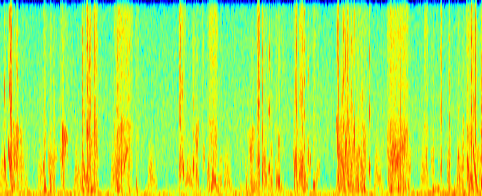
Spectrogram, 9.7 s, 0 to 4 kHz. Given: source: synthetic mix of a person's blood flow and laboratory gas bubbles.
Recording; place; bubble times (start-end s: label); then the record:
Doppler ultrasound of blood flow; subclavian vein
0.06-0.56 s: bubbles
0.85-1.15 s: bubbles
1.19-1.36 s: bubbles
1.59-1.98 s: bubbles
2.27-2.66 s: bubbles
2.70-2.79 s: bubbles
3.56-3.71 s: bubbles
3.83-3.99 s: bubbles
4.05-4.46 s: bubbles
4.89-5.67 s: bubbles
5.86-6.42 s: bubbles
6.71-7.45 s: bubbles
7.74-8.23 s: bubbles
8.48-8.56 s: bubbles
8.61-8.86 s: bubbles
8.94-9.03 s: bubbles
9.13-9.66 s: bubbles
From the record:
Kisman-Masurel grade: 243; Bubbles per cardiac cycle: several, 3 to 8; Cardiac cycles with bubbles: 100%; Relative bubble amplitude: loud (0.450 to 0.775); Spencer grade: 3 (all of the cardiac periods contain showers or single bubble signals, but not dominating or overriding the cardiac motion signals); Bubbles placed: anywhere in the cardiac cycle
